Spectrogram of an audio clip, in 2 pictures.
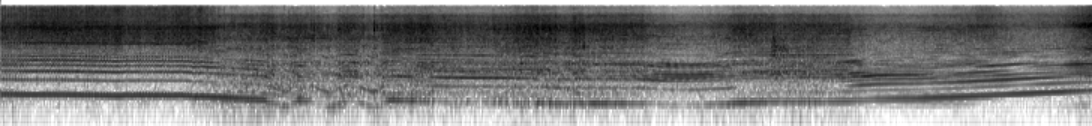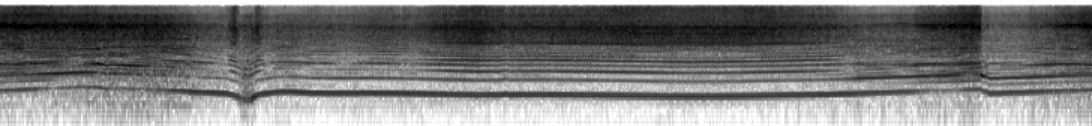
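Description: Sport motorcycle engine heard from on board at track speed, with wind rush. Its note drops as the bike slows for a corner, climbs again under throttle, dips sharply and recovers about two-thirds through, then holds steady before stepping up in pitch near the end.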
